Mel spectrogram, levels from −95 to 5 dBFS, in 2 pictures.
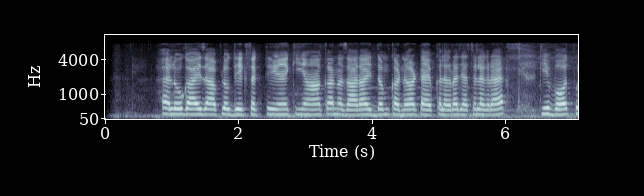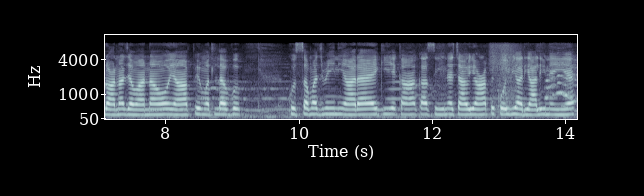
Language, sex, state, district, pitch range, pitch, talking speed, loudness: Hindi, male, Uttar Pradesh, Hamirpur, 205-220 Hz, 210 Hz, 225 wpm, -16 LUFS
